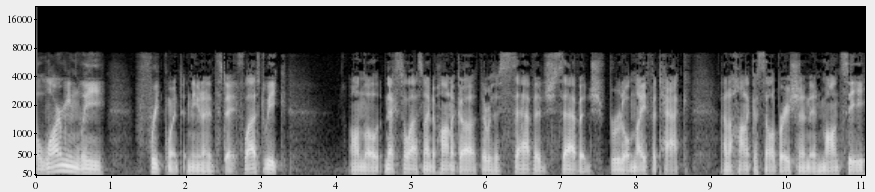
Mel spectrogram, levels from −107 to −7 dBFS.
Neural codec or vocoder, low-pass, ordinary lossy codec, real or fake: vocoder, 44.1 kHz, 80 mel bands, Vocos; 7.2 kHz; AAC, 32 kbps; fake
